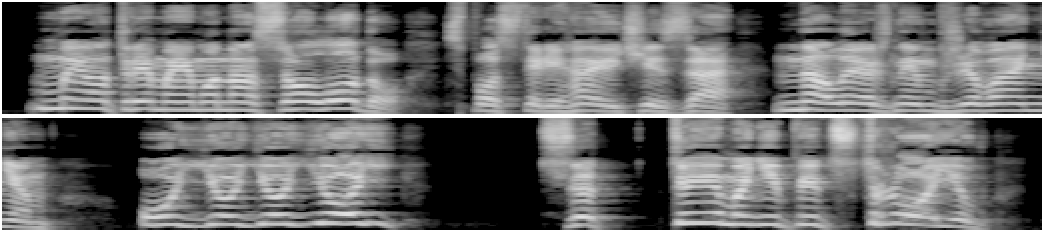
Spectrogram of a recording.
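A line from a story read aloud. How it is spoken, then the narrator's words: Angry grumble, sucking finger. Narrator (Ukrainian): сердито буркнув Рон, смокчучи порізаного пальця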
